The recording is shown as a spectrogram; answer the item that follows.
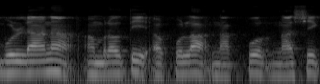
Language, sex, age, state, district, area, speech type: Marathi, male, 30-45, Maharashtra, Buldhana, urban, spontaneous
